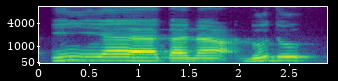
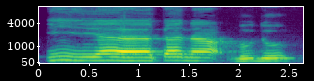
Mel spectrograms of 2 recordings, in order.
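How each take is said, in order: No difference in how they are said.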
